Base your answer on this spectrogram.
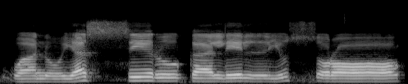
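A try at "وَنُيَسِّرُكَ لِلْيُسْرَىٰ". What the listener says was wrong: Nah, ru-nya masih ditebalkan ya. Wa nuyassiruka lil yusra.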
